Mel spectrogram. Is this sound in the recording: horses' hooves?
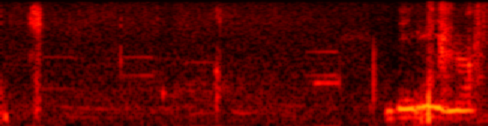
no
